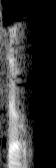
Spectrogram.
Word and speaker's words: Seo: It's also my real last name, spelled S-E-O, but I pronounce it so.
